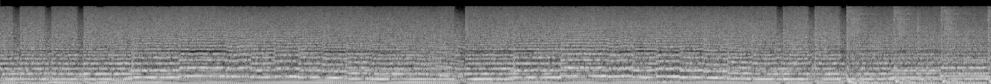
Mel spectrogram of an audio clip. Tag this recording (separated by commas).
Music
